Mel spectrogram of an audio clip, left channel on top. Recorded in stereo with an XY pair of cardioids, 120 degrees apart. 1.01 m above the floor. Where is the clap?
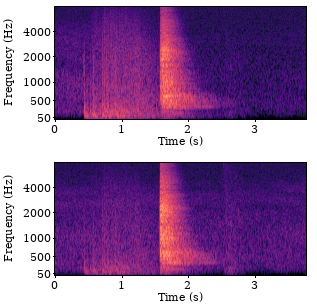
60° right, 3.5 m.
